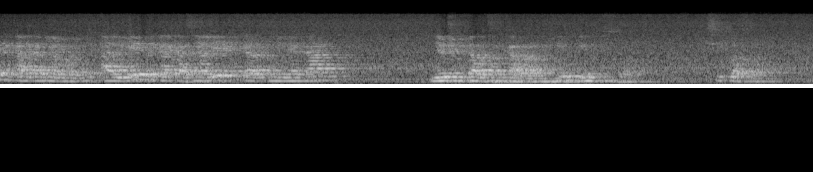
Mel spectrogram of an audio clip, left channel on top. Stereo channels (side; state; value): right; silent; digital silence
